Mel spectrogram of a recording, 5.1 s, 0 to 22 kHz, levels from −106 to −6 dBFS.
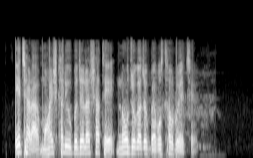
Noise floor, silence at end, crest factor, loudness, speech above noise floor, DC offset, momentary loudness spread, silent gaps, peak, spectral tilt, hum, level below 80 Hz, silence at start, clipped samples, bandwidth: -86 dBFS; 1.15 s; 16 dB; -15 LUFS; 72 dB; under 0.1%; 4 LU; none; 0 dBFS; -5.5 dB/octave; none; -50 dBFS; 0.3 s; under 0.1%; 7.8 kHz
